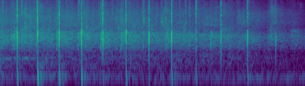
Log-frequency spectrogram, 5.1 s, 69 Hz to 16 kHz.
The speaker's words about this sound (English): And so if you guys could just give a round of applause to these Club 5-8 leaders, they're amazing.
